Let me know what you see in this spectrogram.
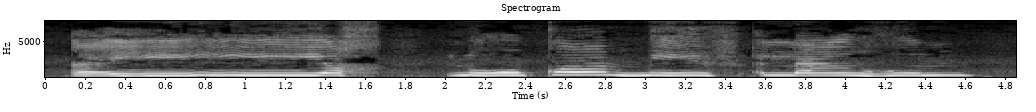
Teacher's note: Qa sini tebal, jangan baca luqa tapi luqa ya. Mithlahum, ni huruf sa perempuan, jadi kena sentil lidah menyebutnya. Keluarkan hujung lidah.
